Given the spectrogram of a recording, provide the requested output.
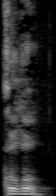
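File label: "kogo", Bambara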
